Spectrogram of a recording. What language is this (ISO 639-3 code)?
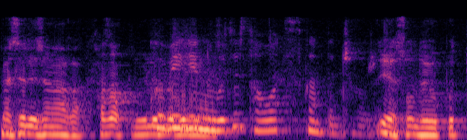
kaz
